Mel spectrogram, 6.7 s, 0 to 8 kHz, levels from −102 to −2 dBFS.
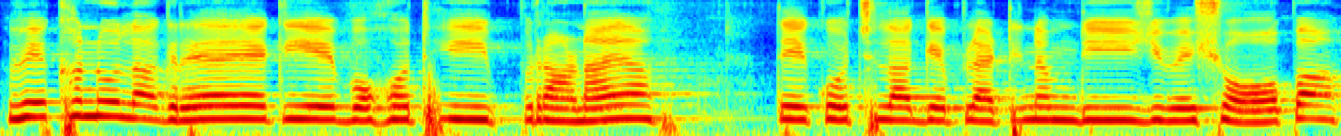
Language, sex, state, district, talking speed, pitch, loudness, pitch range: Punjabi, female, Punjab, Kapurthala, 170 wpm, 255 Hz, -11 LUFS, 245-270 Hz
